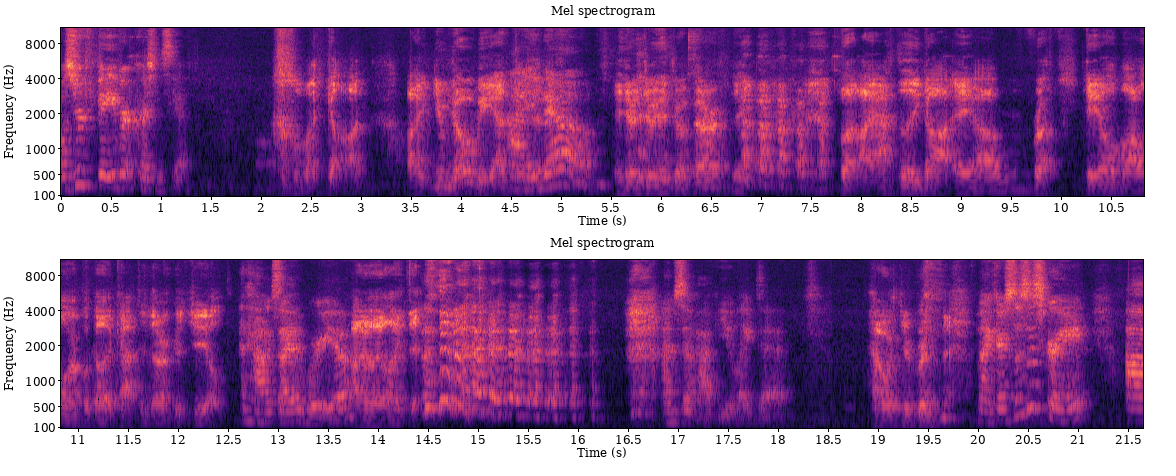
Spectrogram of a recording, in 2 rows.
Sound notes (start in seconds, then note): 7.0 laughs; 14.3 laughing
